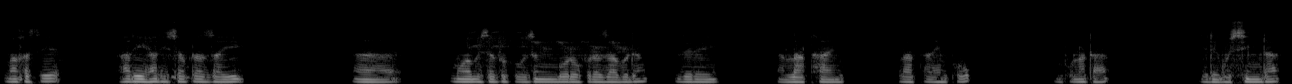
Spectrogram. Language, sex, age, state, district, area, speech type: Bodo, male, 18-30, Assam, Udalguri, rural, spontaneous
